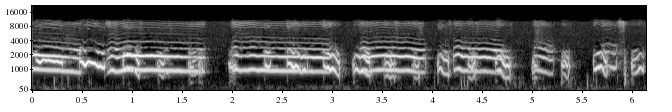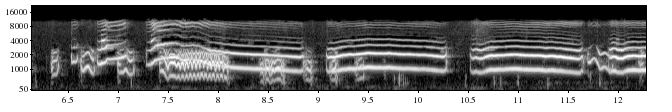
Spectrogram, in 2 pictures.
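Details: A dog whines and howls in drawn-out, high, nasal tones broken by brief yelping notes, calling almost continuously with short pauses between phrases.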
